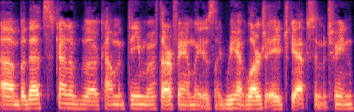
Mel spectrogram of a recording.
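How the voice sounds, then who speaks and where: A man with an American accent and fairly low pitch talks at a fairly quick pace in monotone, flat intonation, with a dry, close sound and no echo. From Michigan. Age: 20s. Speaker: podcast co-host. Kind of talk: casual chat. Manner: hesitant with many fillers.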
